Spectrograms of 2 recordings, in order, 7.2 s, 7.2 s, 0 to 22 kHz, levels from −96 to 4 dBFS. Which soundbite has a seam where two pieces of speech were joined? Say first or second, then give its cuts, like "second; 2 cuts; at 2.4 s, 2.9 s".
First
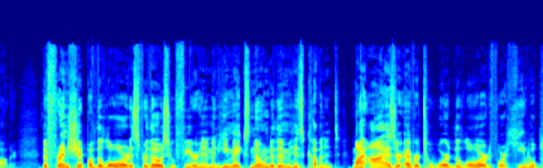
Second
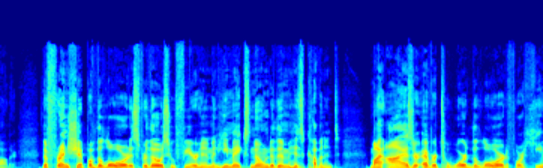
first; 1 cut; at 4.6 s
